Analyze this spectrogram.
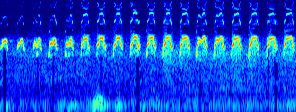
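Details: On a Montana nest in Hellgate Canyon, a female osprey waiting for her mate to bring fish gives a steady, rapid string of piercing whistled chirps, about four each second, on a late-April day after snow.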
